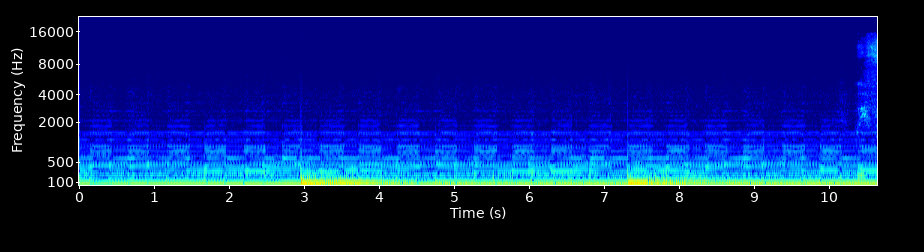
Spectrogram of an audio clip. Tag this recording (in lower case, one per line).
music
